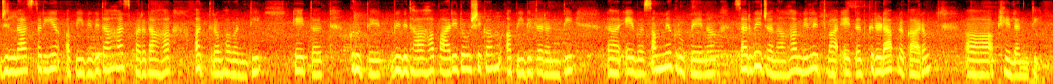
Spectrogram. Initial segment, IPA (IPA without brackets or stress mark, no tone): d͡ʒ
